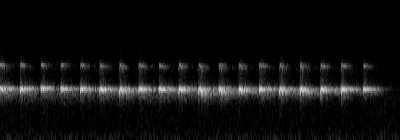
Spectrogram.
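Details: Austral pygmy owl, or chuncho, recorded in the forests of Aysén, Chile, with a call likened to a car alarm; a steady run of about twenty clipped, even-pitched notes, roughly three per second, over a quiet background.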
